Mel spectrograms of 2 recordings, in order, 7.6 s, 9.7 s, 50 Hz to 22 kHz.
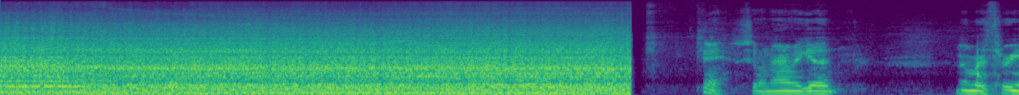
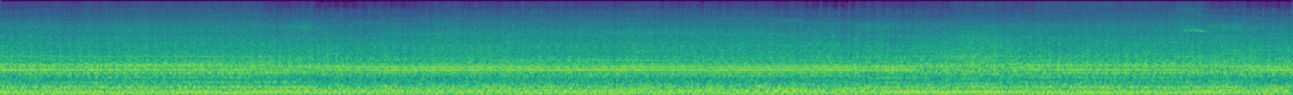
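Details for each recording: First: John Deere 245G excavator diesel after emissions delete, all injectors connected: steady rough idle with coarse uneven knock; number 3 injector suspected over-fuelling, black smoke under load cleared when unplugged, before replacement. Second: John Deere 245G excavator diesel, cold, after replacing over-fuelling number 3 injector: steady even running with smooth low drone, no fuel knock while functions are pulled; black smoke cleared, normal.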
